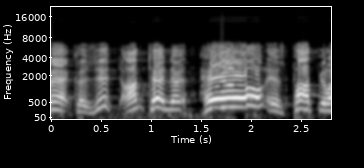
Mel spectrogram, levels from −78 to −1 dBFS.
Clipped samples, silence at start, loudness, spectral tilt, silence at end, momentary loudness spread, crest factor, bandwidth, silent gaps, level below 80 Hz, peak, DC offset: under 0.1%; 0 s; -10 LUFS; -2 dB/octave; 0 s; 15 LU; 10 dB; 7 kHz; none; -58 dBFS; 0 dBFS; under 0.1%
